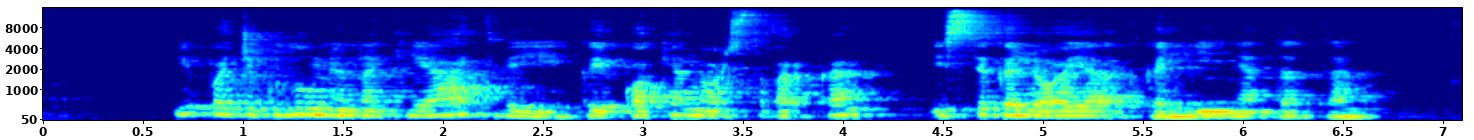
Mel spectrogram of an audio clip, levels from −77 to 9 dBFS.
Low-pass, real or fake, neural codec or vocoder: 14.4 kHz; real; none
